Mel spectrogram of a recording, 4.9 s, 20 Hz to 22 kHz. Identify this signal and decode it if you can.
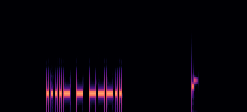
Morse code, heard as a keyed tone, about 28 wpm, 700 Hz. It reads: 4T8
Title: Common Cut Numbers - 3-Digit 28wpm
